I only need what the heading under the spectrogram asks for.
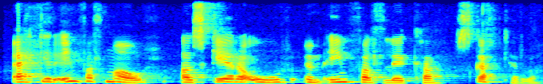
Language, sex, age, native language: Icelandic, male, 30-39, Icelandic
